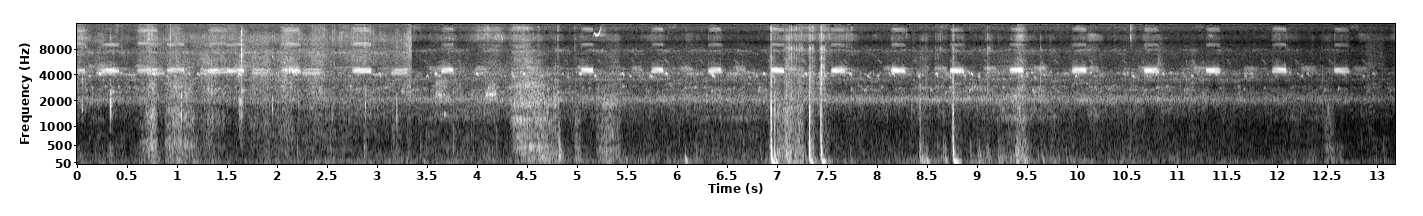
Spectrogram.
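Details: Lions roar at about 4:30 a.m. in pre-dawn dark, thought to be maybe 100 m from a campsite in the Khwai/Magotho area of Botswana; deep rumbling moans rise and fade over a steady high insect chorus, with a few sharp nearby knocks.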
